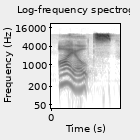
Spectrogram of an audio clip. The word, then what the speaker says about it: IELTS: is called an acronym with an acronym we don't pronounce the individual letters we pronounce it as a word so we say IELTS not I al t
